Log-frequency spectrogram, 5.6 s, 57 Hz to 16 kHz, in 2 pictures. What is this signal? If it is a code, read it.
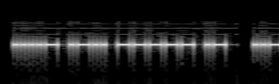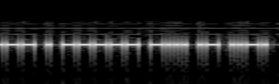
Morse code, heard as a keyed tone, about 30 wpm, 800 Hz. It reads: 4L0A 2E0BAF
